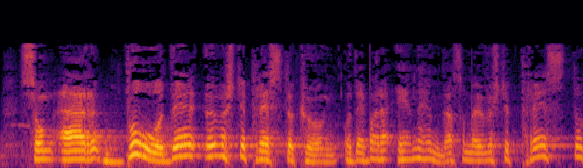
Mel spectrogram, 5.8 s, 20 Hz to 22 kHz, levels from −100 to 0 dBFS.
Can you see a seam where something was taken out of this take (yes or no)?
no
